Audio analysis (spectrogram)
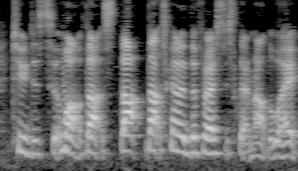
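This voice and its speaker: The speaker is a woman with a British accent. Her pitch is fairly high. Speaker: podcaster. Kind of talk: casual chat. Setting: home recording. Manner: halting.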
